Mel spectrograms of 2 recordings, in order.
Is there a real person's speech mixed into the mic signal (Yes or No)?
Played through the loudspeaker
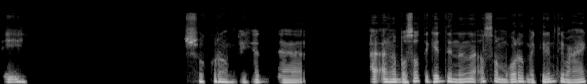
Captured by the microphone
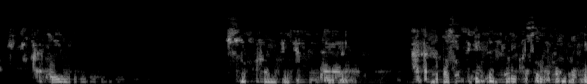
No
